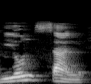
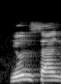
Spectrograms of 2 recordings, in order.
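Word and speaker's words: Hiuen Tsang: Here T is silent, so we will pronounce as Sang. Hyun Sang. Hyun Sang wrote the writings called as Siyuki.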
